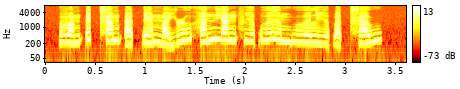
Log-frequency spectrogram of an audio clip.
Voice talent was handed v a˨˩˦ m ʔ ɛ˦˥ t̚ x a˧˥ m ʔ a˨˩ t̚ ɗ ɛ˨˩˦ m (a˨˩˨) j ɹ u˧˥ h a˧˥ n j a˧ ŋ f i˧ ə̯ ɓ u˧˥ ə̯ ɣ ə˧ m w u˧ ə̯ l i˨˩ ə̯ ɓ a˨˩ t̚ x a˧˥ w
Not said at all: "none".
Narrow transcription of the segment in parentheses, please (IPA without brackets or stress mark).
a˨˩˨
